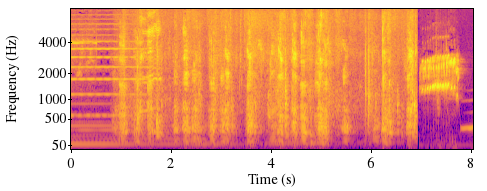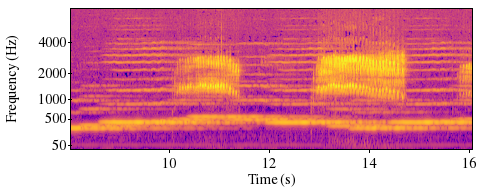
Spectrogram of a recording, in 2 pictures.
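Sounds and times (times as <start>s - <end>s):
music: 0.0s - 2.8s, 7.8s - 16.0s
pigs grunting: 0.8s - 7.0s.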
